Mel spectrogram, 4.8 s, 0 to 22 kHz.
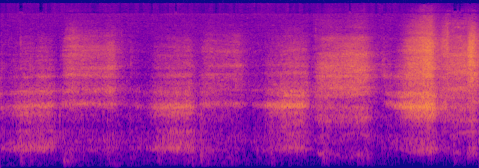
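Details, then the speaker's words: Loud, effortful, noisy breathing at about 45 breaths a minute, by an adult demonstrating breathing during an asthma attack: imitated laboured breathing. "I'm breathing loud, right? So this is normal at this moment."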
